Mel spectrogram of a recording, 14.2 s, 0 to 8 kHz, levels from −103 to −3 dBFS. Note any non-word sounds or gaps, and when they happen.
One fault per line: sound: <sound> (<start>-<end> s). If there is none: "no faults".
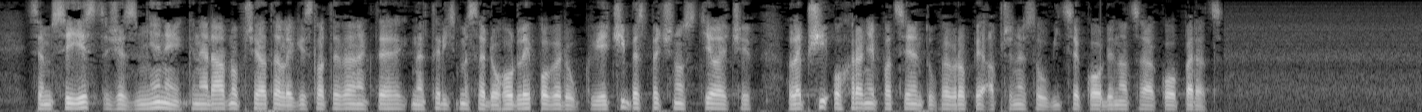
no faults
